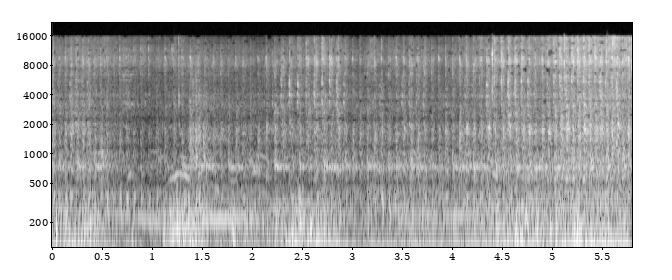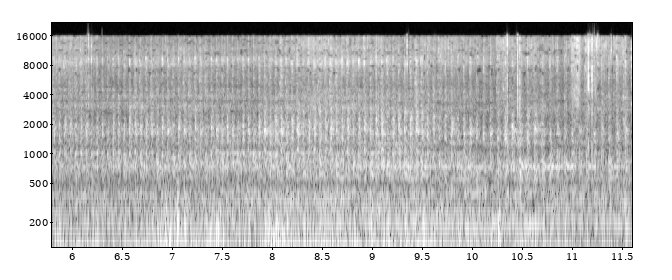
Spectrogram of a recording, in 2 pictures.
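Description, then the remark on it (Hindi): A tractor pulling a trolley loaded with about 57 to 58 quintals of sugarcane bound for the mill idles steadily, its low, chugging rumble holding constant for the whole stretch, with indistinct voices faintly mixed in the background. “ये देखिए दोस्तों भले ही ट्रॉली मिल में जाने के लिए लेट हो रही हो, लेकिन ये जो है काफ़ी जो है इस मोमेंट का लुफ्ट उठाते हुए, इस ट्रॉली में मेरे हिसाब से जो है 57 अट्ठावन कुंटल गन्ने हैं,”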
